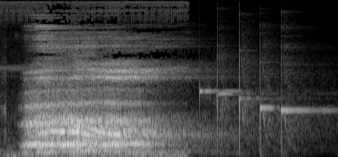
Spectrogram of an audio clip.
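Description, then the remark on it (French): A bear lets out a loud, drawn-out roaring yawn lasting about two seconds, followed by a short run of bright, ringing chime notes stepping downward. “Mais quand on baille, souvent les autres baillent aussi. Et c'est ce qui arrive avec l'ours qui fait.”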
